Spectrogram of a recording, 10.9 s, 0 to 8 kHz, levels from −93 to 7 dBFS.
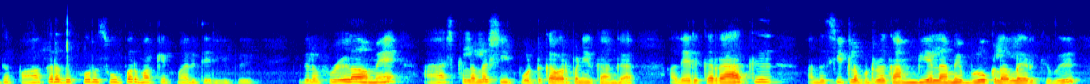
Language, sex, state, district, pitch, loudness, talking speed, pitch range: Tamil, female, Tamil Nadu, Kanyakumari, 215 Hz, -20 LUFS, 150 wpm, 200-230 Hz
